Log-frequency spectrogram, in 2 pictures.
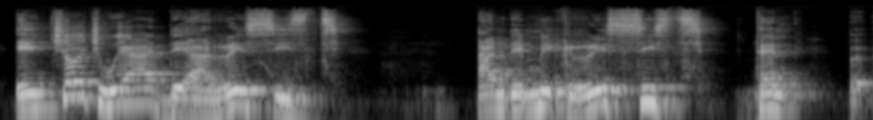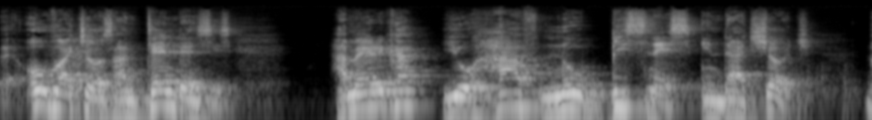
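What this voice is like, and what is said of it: Foreign, non-American accent. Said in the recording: “my accent doesn't feel as if I was born here”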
